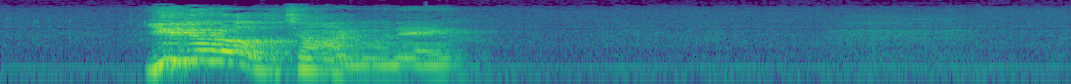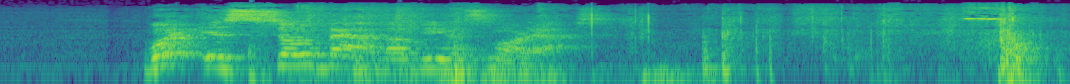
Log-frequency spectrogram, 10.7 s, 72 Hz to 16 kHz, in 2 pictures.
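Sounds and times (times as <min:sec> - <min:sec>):
speech: 0:00.7 - 0:02.4, 0:06.1 - 0:08.7
light shuffling: 0:06.5 - 0:10.1
door closed by a woman, squeaking shut with a solid thud: 0:10.1 - 0:10.7.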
